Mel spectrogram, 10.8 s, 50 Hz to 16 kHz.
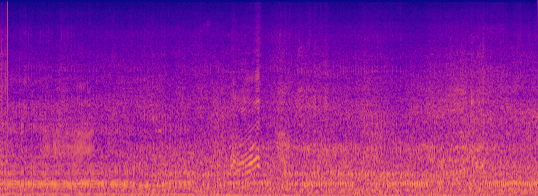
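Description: A Suzuki DR-Z400SM single-cylinder four-stroke engine running steadily at low road speed, with other dirt bikes and quads in the pack around it. Near the middle, an engine revs up and straight back down once.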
